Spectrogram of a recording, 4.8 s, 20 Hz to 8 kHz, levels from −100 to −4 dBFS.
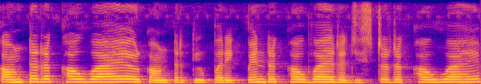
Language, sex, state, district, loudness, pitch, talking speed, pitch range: Hindi, female, Chhattisgarh, Balrampur, -14 LUFS, 240 Hz, 210 wpm, 220-250 Hz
